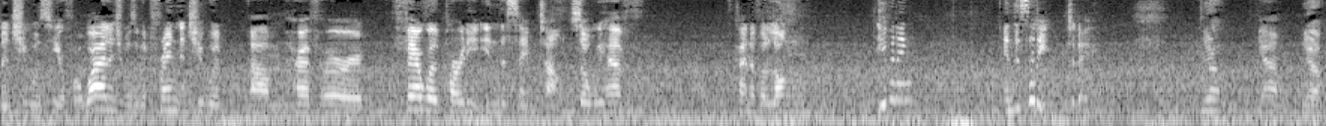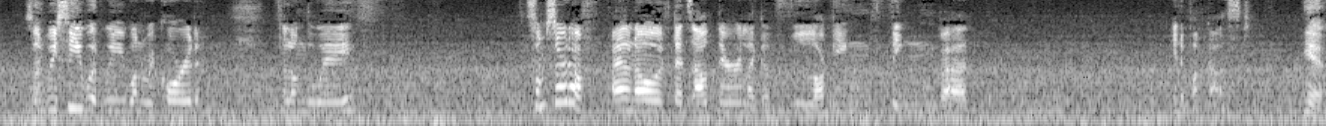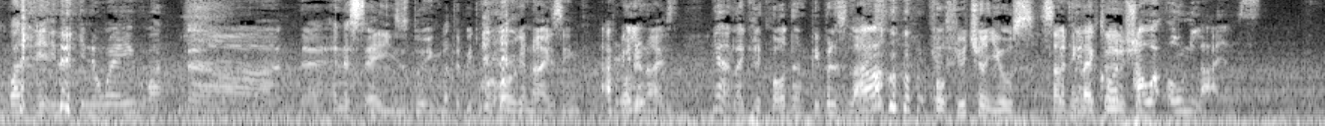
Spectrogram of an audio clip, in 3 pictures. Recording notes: A test drive! Recording while riding the car!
